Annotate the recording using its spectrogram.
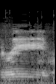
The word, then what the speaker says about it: Reem: Yo, it's Reem in the building. – My bad pronunciation. I got the pronunciation off a little bit. So Reem, it's just one syllable. Reem.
